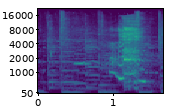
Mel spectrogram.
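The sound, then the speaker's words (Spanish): A man accidentally lets out a cartoon-duck-like sound during sex, a rapid string of raspy, nasal quacking bursts, loud and prolonged, with brief gaps between squawks. “él accidentalmente graznó como pato. Pero no como un pato de verdad. Ay, no es cierto, no, Hizo idéntico al sonido del Pato Donald”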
